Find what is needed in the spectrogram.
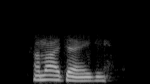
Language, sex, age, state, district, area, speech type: Hindi, female, 60+, Uttar Pradesh, Pratapgarh, rural, conversation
